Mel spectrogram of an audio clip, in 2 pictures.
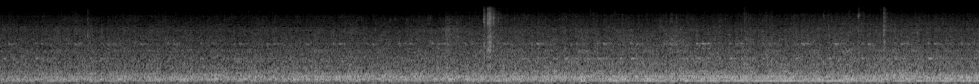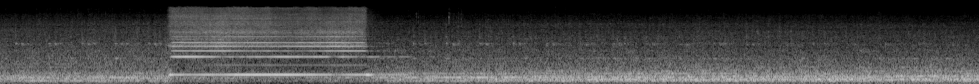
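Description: Rake of coaches hauled by a Class 12 diesel shunter rolling slowly past, a steady rumble of engine and wheels that grows gradually louder. About eleven seconds in, a railway whistle gives a loud two-second blast of several tones at once and cuts off sharply.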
